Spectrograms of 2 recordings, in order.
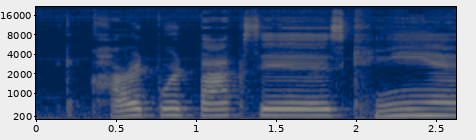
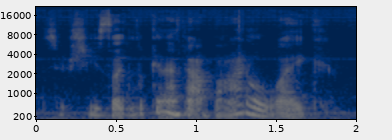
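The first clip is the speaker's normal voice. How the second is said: whisper; 2 semitones higher, 9 dB quieter than usual. Real, not acted. Aside whispered over story.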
